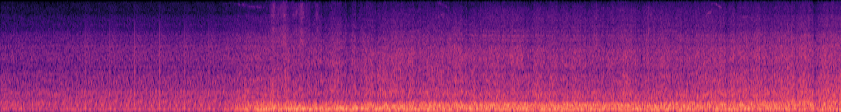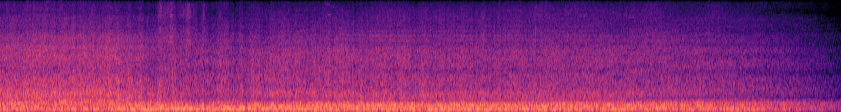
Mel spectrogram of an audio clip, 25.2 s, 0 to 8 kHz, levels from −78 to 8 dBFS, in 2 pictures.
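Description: Gain pumping runs the whole way through: the level keeps swelling and ducking by around 10 dB, likely from too much input gain with a fast limiter clamping down. From 1.49 to 3.34 s there's a system hang loop: one 372 ms chunk repeats five times at about 2.7 Hz, a skipping-record stutter that fits a 16384-sample buffer, with roughly two seconds of audio lost.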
